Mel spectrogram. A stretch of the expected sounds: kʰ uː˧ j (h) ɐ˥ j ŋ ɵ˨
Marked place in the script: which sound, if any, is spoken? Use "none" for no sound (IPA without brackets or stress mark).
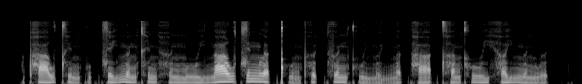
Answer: h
